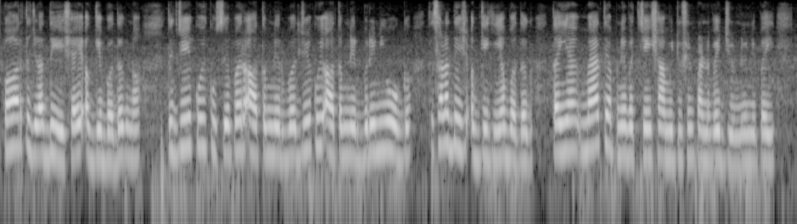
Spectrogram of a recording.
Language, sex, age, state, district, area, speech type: Dogri, female, 30-45, Jammu and Kashmir, Samba, urban, spontaneous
